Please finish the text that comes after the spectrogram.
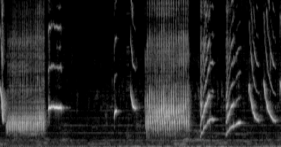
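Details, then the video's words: Canary master song for training young birds, 'cengkok mewah' style: a buzzy rolling trill, a silent gap, scattered chips, another low buzzy trill, then quick rising and falling slurred whistles. "Masteran Kenari Gacor Cengkok Mewah untuk Burung Bahan"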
